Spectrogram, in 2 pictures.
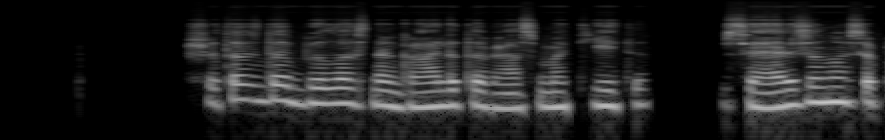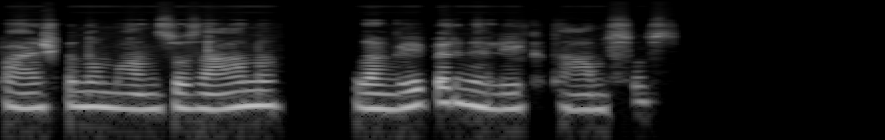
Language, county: Lithuanian, Vilnius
